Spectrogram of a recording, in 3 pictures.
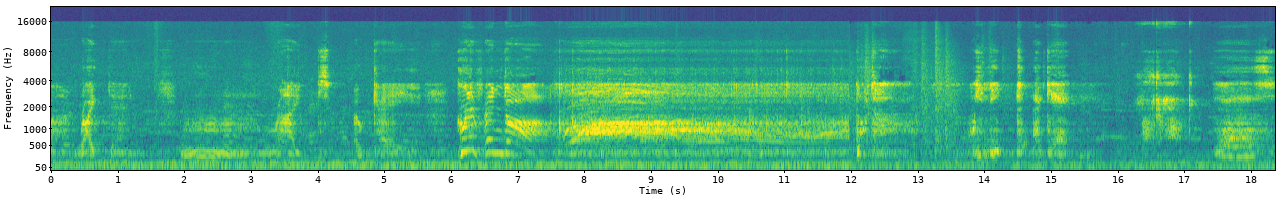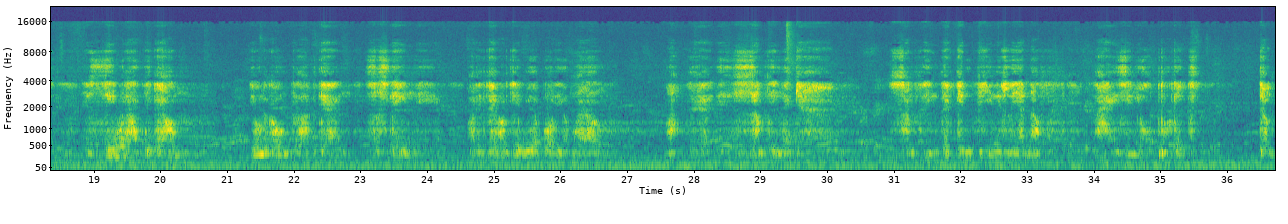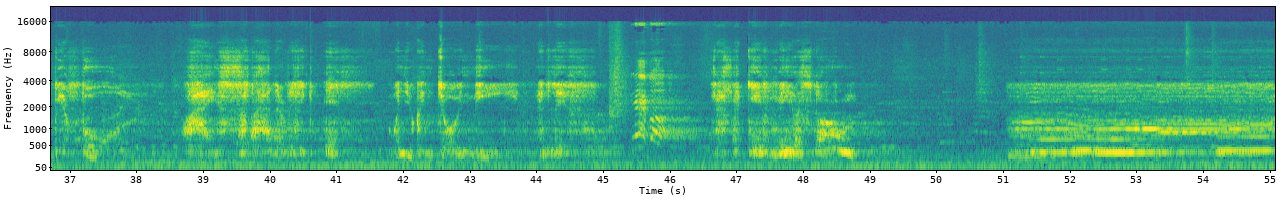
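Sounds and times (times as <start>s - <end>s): whispery speech: 0.0s - 7.6s, 11.0s - 51.5s.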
